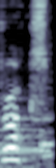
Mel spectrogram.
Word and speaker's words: Broxh: Broxh, brother. So the H is silent. It's just there because Broxh without the H was taken.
